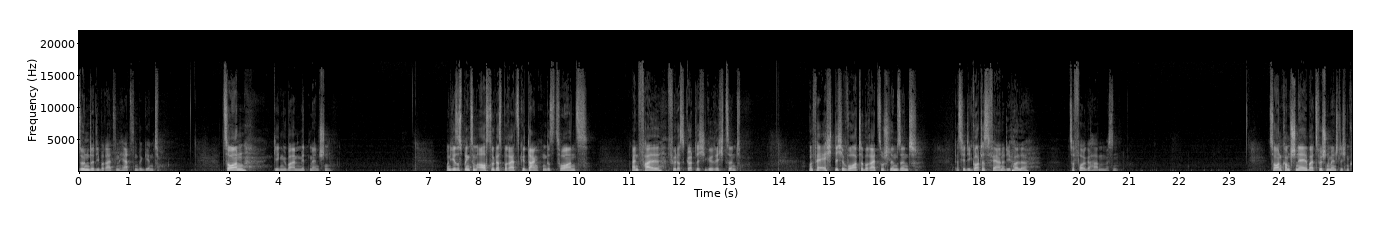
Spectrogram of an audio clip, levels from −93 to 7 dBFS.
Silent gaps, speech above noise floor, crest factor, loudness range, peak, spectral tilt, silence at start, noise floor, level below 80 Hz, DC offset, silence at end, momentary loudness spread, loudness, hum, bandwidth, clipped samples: none; 47 dB; 26 dB; 11 LU; -6 dBFS; -4 dB/octave; 0 s; -76 dBFS; -54 dBFS; under 0.1%; 0 s; 16 LU; -29 LUFS; none; 17 kHz; under 0.1%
